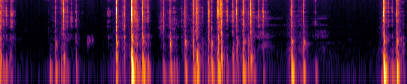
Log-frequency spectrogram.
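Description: Bursts of keystrokes on a computer keyboard, irregular clusters of clicks with short pauses between them, close and fairly quiet, with no talking.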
